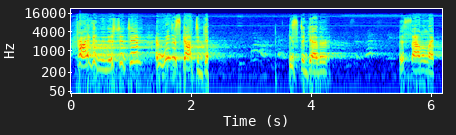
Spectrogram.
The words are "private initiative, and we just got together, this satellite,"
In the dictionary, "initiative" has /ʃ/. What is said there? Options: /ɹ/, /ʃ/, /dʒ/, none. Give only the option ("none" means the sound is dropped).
/ʃ/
